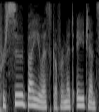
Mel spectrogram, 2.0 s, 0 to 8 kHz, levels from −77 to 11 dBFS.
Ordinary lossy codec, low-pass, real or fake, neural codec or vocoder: MP3, 32 kbps; 7.2 kHz; fake; codec, 16 kHz, 0.5 kbps, X-Codec, WavLM features, trained on Multilingual LibriSpeech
